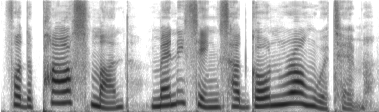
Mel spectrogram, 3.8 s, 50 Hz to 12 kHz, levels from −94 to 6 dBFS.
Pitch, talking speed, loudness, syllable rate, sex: 240 Hz, 175 wpm, -14 LUFS, 3.6 syllables/s, female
